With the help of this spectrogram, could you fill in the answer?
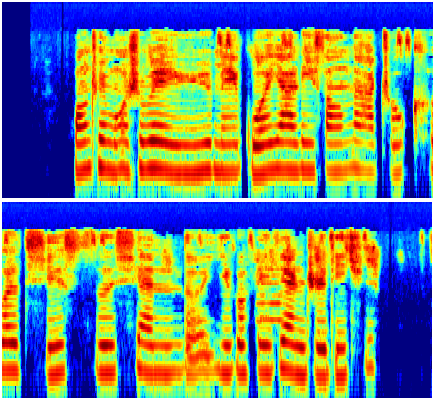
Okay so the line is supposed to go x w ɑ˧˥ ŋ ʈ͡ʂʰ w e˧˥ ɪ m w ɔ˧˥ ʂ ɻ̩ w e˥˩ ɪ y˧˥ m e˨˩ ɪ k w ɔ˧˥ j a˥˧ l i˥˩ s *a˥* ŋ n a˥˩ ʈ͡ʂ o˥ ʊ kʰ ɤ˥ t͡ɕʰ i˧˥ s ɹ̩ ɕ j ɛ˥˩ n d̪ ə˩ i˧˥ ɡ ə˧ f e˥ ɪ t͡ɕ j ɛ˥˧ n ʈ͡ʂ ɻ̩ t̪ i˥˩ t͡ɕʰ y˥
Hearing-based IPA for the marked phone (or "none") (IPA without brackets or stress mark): ɑ˥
